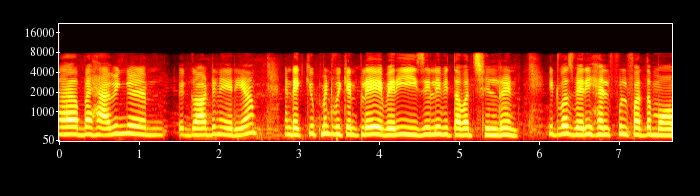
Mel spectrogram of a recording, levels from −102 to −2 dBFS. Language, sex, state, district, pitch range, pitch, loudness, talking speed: English, female, Chandigarh, Chandigarh, 220-245 Hz, 235 Hz, -15 LUFS, 190 wpm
